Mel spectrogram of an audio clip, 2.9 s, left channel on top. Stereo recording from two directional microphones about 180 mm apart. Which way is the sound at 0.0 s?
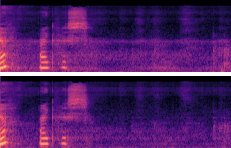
45° right (ahead or behind).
